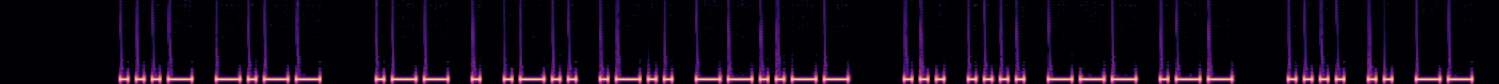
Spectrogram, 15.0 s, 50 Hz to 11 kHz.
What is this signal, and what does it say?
Morse code, heard as a keyed tone, about 15 wpm, 700 Hz. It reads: VY WELL, SHOW HIM
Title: Sentences from Top 200 Words and Abbreviations 15wpm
